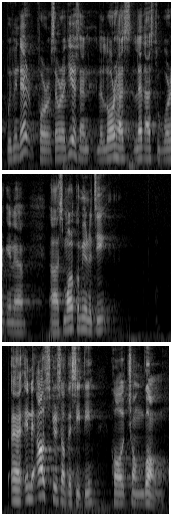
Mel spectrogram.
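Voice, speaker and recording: A middle-aged man from Ecuador, a missionary giving an earnest church update with many pauses and fillers. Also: medium pitch, long reverb tail.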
